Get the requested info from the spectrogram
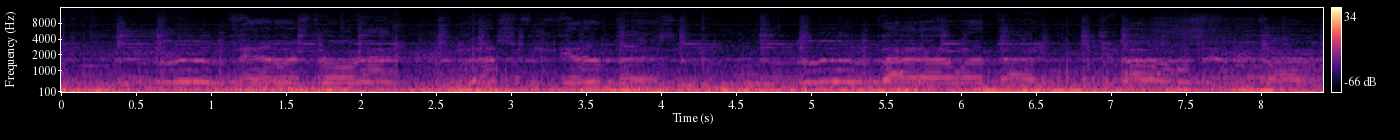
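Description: Music from a radio broadcast: a song with a melody that steps up and down over a steady low hum.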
